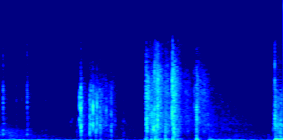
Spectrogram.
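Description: Infantry rifle fire from a Civil War strategy battle in Grand Tactician: The Civil War, ragged volleys of crackling shots and thuds over a rumbling battlefield bed, dense and uneven.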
